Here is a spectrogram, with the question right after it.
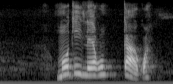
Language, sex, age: Northern Sotho, male, 25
